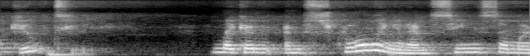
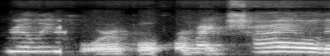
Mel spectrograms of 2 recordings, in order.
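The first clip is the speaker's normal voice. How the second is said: higher, strained voice of a guilty parent; voicing other parents; 9 semitones higher than usual. Mother on a live video voicing parents who felt the same, higher and strained. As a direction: lift the voice up high, echoing the parents' guilt. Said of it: "community of people that were like".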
